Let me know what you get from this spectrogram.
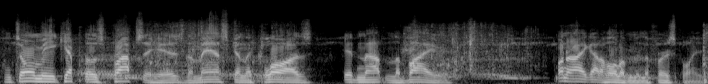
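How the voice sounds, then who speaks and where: An actor playing a skeptical, dry police inspector in the terse manner of 1940s radio drama. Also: male voice, fairly low pitch, a little fast, close to an everyday voice. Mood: sober, curious. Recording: hissy, noisy vintage radio recording.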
